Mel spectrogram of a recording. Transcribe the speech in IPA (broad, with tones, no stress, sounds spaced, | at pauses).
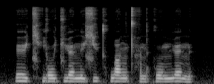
e˥˩ ɪ̯ t͡ɕʰ j o˥ ʊ̯ t͡ɕ ɥ ɛ˥ n̪ i˧˥ ɕ i˥˩ kʰ w ɑ˥ ŋ t̪ʰ a˨ n k o˥ ʊ̯ n̪ ɥ ɛ˥˩ n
